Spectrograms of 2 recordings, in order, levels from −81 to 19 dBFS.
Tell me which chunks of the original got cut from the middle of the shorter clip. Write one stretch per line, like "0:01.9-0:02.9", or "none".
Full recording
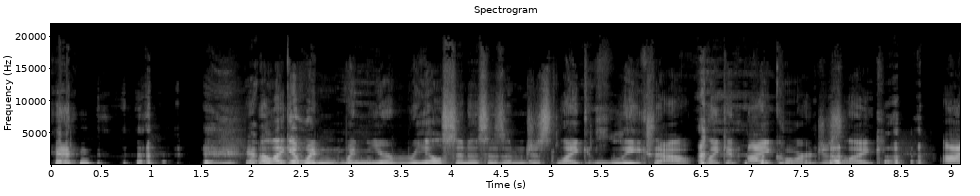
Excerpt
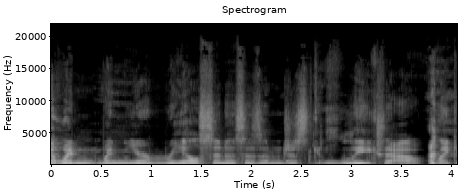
0:05.0-0:05.3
